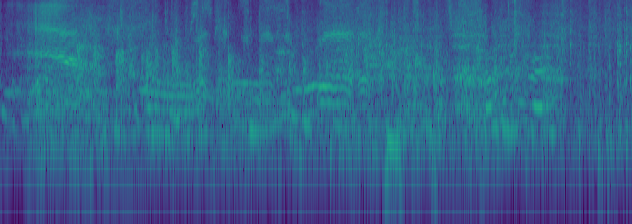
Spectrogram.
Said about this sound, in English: People applaud and a baby's delivered.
